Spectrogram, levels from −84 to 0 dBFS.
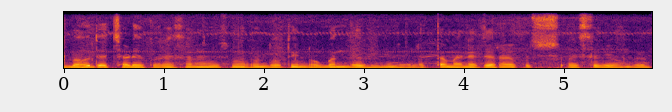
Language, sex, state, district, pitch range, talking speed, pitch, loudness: Hindi, male, Maharashtra, Washim, 115-125 Hz, 185 wpm, 120 Hz, -17 LUFS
